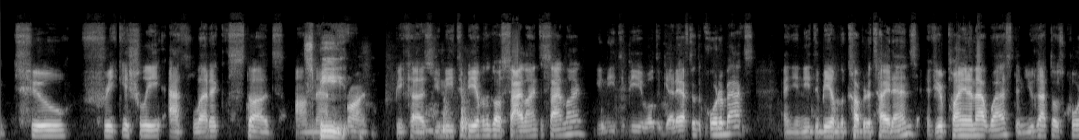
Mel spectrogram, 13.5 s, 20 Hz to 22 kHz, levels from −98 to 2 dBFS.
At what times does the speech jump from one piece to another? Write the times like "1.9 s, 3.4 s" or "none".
4.8 s, 11.5 s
